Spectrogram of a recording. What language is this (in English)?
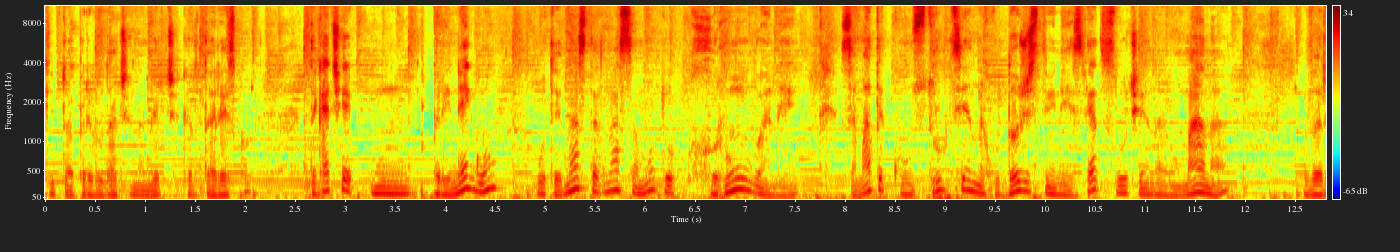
Bulgarian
